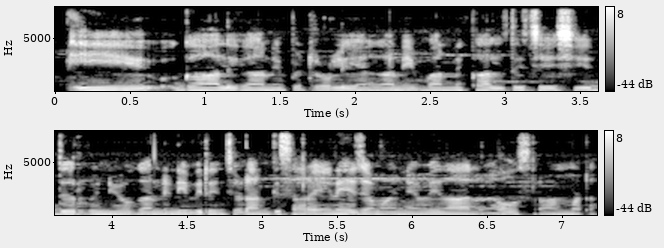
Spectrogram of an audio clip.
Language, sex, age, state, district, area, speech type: Telugu, female, 18-30, Telangana, Hyderabad, urban, spontaneous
